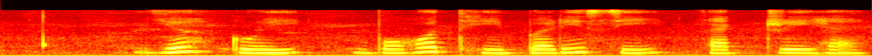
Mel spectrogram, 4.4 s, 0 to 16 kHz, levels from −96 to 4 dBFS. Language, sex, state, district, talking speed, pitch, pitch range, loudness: Hindi, female, Bihar, West Champaran, 110 wpm, 230 Hz, 220-260 Hz, -17 LUFS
